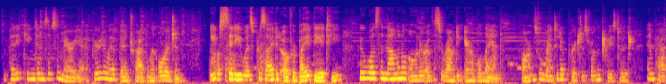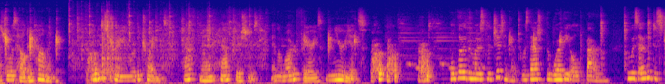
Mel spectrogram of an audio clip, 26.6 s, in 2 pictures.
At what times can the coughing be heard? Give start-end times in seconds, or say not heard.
4.2-5.4, 15.0-15.6, 20.7-21.9.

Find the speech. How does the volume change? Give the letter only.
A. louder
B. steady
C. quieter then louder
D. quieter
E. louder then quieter
D.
